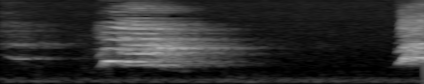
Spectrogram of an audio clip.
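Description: A woman's voice lets out one short, loud vocal outburst, like a dramatic gasp or cry, about half a second in, then fades.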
